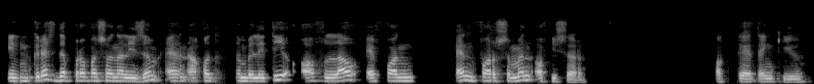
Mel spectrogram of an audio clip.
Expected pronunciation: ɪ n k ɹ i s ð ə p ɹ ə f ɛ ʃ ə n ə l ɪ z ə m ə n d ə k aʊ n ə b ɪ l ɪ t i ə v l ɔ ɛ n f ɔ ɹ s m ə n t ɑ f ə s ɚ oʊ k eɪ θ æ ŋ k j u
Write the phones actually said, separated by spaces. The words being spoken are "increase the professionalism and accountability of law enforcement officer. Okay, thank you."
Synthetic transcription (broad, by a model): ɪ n k ɹ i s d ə p ɹ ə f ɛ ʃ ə n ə l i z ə m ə n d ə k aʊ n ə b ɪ l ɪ t i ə f l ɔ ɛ n f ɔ ɹ s m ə n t ɑ f ə s ɚ oʊ k eɪ t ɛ ŋ k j u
